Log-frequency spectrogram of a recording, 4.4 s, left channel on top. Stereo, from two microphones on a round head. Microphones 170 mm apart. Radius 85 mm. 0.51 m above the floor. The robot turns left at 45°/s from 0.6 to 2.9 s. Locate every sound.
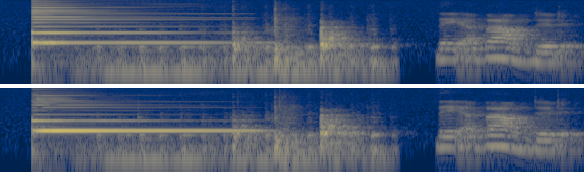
0.2 s a guitar: 110° left, 3 m; by 1.9 s 50° left, 3 m
1.7 s knocking: 50° left (ahead or behind), 5 m; by 2.5 s 15° left (ahead or behind), 5 m
3.3 s a woman speaking: 35° right (ahead or behind), 6.5 m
